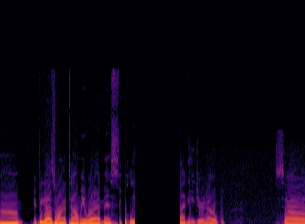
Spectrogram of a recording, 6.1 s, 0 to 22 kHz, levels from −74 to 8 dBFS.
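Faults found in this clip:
Audio dropout to silence, 2.68–3.60 s: about 0.92 s of dead silence with no room tone. Likely the input was lost (device, link or mute) while silence kept getting written.

Input switched to a poorer device, from 3.78 s to the end: about a 20 ms gap, then nothing above 9.1 kHz, level down about 5 dB, and new noise roughly 35 dB below the signal. Likely another mic or a headset call profile took over.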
